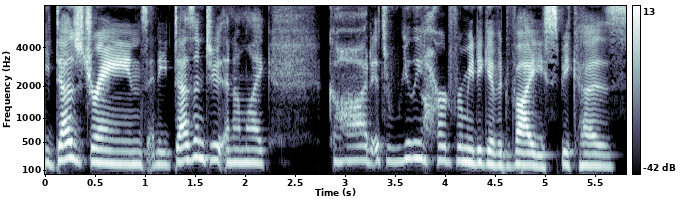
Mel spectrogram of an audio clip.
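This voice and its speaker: A woman uses an ordinary speaking voice with lively intonation at a fairly slow pace. The recording is very clean, with a silent background. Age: 40s. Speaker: cosmetic surgery patient sharing her experience. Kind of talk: casual interview.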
